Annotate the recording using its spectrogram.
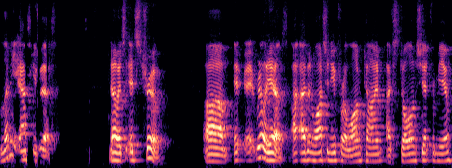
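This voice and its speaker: This man has an unremarkable speaking voice with a fairly high pitch. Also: fairly even intonation, fairly slow pace. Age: 60s. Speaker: podcast host interviewing mountain bikers. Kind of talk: casual interview chat.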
